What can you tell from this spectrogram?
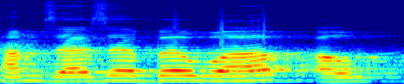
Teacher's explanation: حمزہ زبر واو او، اب ہم نے یہ بھی حروف لین میں سے ہے، پڑھا تھا. واو ساکنہ سے پہلے زبر ہو تو واو لین ہے. جلدی پڑھیں گے، نرمی سے پڑھیں گے.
